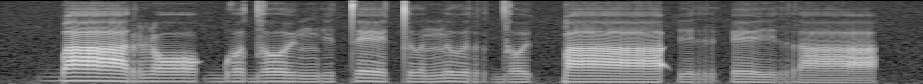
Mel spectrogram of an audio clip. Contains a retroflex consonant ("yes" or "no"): yes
